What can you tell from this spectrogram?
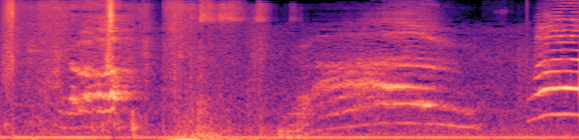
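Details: Domestic cat making a short chirping call, then a long wavering meow that climbs and drops away, and finally a rising meow cut off at the end, over a constant low hum and faint room noise.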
